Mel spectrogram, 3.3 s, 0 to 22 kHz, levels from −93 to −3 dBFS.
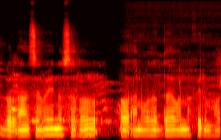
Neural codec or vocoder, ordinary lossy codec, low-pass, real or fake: vocoder, 44.1 kHz, 128 mel bands every 256 samples, BigVGAN v2; none; none; fake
